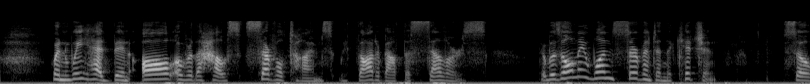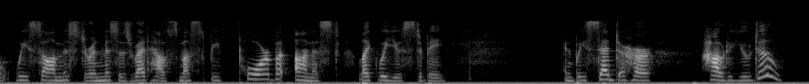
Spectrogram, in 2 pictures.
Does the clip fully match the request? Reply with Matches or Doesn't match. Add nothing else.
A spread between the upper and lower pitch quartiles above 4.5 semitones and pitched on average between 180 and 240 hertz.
Matches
